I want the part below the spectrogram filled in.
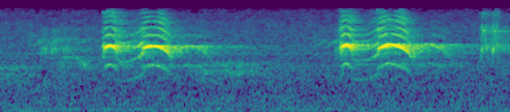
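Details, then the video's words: Shikra calling in the morning, giving two harsh, high paired notes, 'kee-kee', then repeating the pair about a second later over faint outdoor background noise. "Hawk (Kite, Shikra) Making Peculiar Sounds In Morning"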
